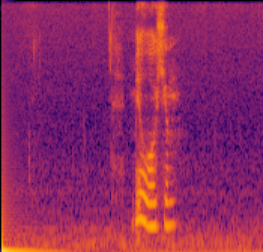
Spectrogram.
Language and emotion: Russian, neutral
